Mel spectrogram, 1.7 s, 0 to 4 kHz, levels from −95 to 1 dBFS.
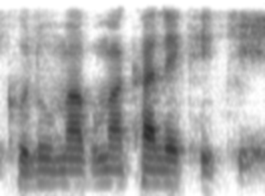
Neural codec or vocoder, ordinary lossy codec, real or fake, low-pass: codec, 16 kHz, 1 kbps, X-Codec, WavLM features, trained on Multilingual LibriSpeech; none; fake; 3.6 kHz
